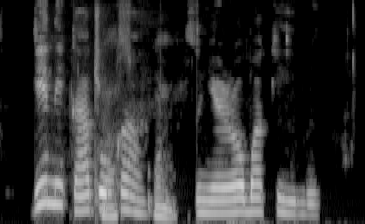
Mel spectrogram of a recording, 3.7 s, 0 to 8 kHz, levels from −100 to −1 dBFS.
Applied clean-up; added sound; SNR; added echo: classical method spectral subtraction.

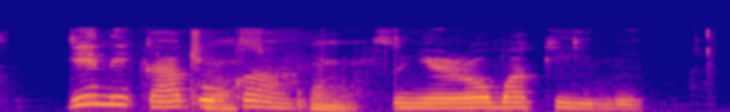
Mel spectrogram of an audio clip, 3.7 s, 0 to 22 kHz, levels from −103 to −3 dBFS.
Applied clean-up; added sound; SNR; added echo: neural mask model RNNoise.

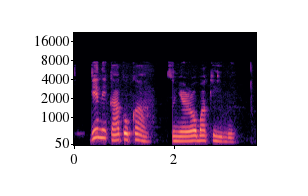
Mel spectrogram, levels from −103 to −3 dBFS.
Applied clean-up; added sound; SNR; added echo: none; none; none; none.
